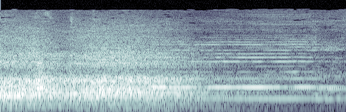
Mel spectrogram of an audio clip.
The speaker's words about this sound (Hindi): फिर से तीनों नारे लगाओ, तुम्हारी आवाज दब गई।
